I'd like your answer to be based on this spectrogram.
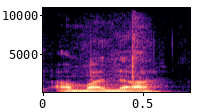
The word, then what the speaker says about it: amana: I think the word is pronounced amana, right? And I'm just thinking to myself now. Yes, ba'amana.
